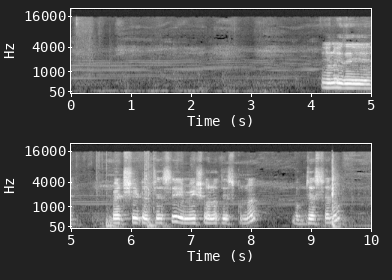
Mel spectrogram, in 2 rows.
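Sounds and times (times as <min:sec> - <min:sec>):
faint electrical buzz: 0:00.0 - 0:10.0.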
